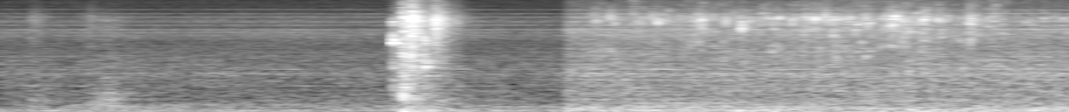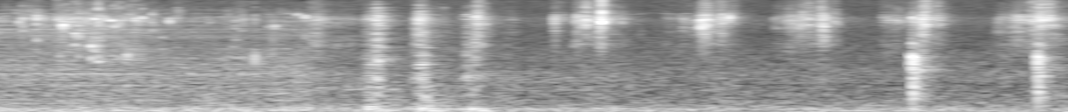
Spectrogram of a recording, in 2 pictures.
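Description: A single knock, then liquid poured from a can splashing steadily into a tray over the aluminium housing covers of an electric hand plane, starting about two seconds in, with a few sharp ticks near the end.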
